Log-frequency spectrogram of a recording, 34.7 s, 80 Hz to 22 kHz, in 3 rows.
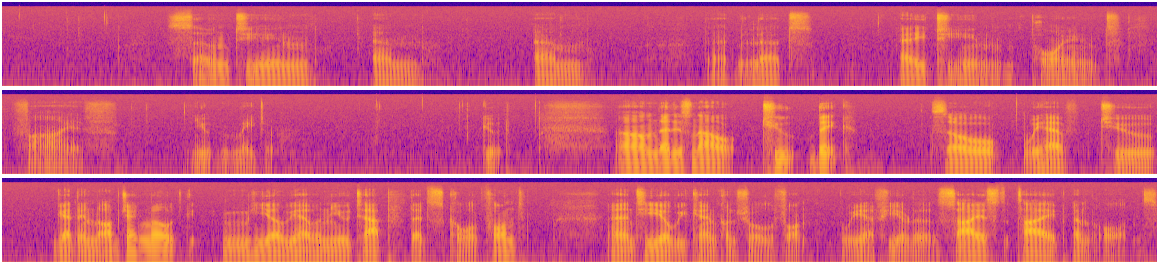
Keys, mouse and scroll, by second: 0.8 space, 2.0 1, 2.2 7, 3.7 shift+n, 5.6 shift+m, 7.5 space, 8.8 1, 9.1 8, 11.4 ., 11.7 5, 13.0 space, 13.7 shift+n, 15.4 m, 20.9 Tab, 28.1-31.5 drag.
